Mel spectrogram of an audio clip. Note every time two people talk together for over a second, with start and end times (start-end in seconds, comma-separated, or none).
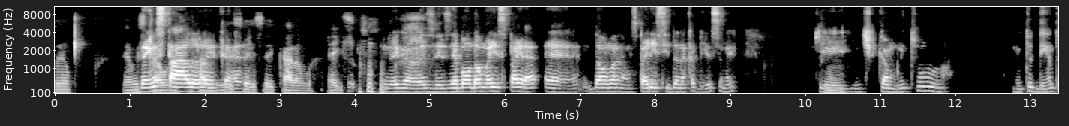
1.1-2.7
